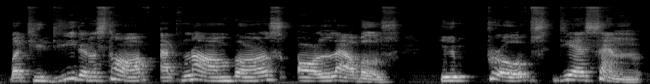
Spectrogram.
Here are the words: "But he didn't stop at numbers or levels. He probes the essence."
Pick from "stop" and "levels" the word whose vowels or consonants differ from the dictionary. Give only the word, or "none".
levels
